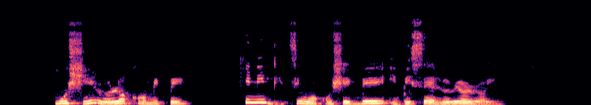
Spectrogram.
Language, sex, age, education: Yoruba, female, 15-29, tertiary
